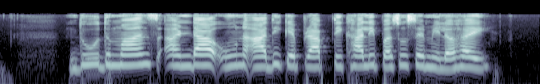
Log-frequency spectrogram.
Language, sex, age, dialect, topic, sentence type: Magahi, female, 25-30, Southern, agriculture, statement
